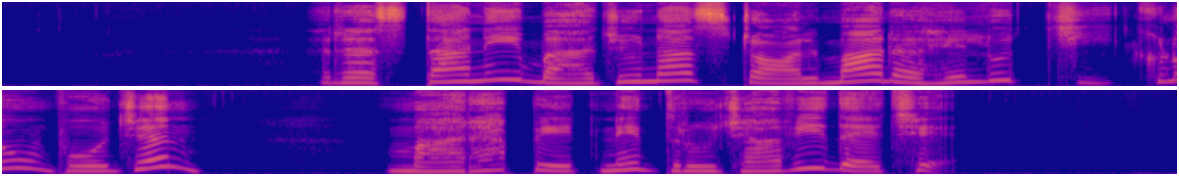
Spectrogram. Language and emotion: Gujarati, disgusted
